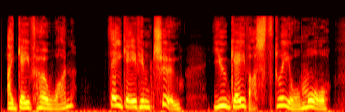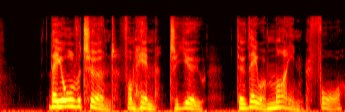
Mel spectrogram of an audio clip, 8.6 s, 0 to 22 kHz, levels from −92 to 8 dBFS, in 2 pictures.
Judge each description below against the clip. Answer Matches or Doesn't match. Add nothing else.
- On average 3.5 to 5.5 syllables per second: Matches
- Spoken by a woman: Doesn't match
